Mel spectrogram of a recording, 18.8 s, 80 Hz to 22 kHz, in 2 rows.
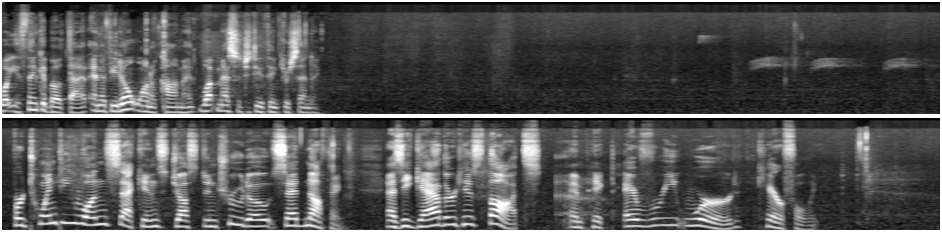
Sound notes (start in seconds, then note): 6.8 silence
